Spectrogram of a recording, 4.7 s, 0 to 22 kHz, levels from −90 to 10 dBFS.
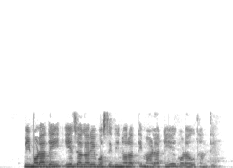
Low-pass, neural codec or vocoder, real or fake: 7.2 kHz; none; real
